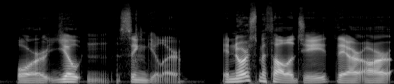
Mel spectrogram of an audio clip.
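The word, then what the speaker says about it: jötunn: known as Jotnar, the singular of which is pronounced Jotunn).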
